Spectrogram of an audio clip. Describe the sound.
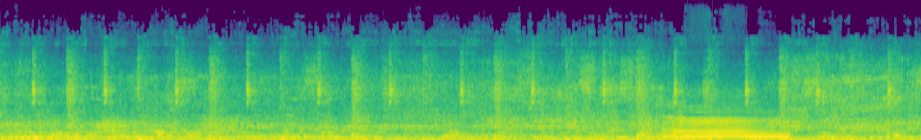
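A ewe lets out a wavering bleat near the end during a sheep-shearing competition, over a busy, noisy background with a commentator's voice and a constant mechanical hum.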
